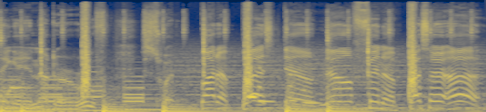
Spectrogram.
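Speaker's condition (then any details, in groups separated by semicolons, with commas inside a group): No condition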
